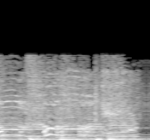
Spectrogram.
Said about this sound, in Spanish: Y para los intensos que piden el gallo el domingo. No lo vamos a hacer, no, porque no nos da la gana. El gallo de Radioactiva, fin de semana.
